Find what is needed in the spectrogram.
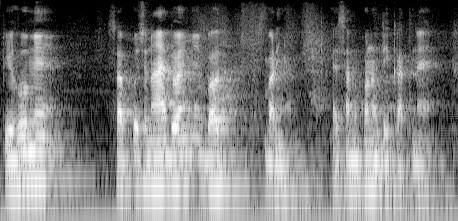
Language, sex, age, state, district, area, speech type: Maithili, male, 30-45, Bihar, Samastipur, rural, spontaneous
